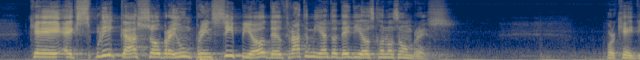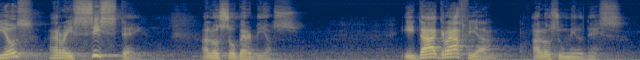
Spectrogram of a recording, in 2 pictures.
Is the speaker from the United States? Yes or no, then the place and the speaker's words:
yes; United States; Spanish is a second language; en mi país hay una gorra roja que indica un poco de soberbia también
